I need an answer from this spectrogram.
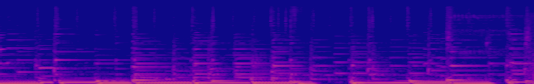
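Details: Upbeat Latin-style music with bass, piano chords and percussion plays throughout, and no animal sounds are heard.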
